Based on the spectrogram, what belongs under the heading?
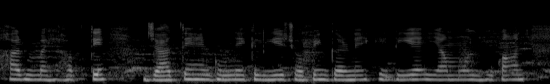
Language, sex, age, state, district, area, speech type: Urdu, female, 18-30, Bihar, Khagaria, rural, spontaneous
